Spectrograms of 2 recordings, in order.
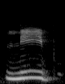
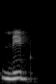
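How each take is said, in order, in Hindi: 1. स्वर लंबा और खिंचा हुआ है। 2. स्वर छोटा और कटा हुआ है। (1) "किसी को भी ऐसे नहीं पढ़ रहे हम" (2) "ऐसे पढ़ रहे हैं"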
